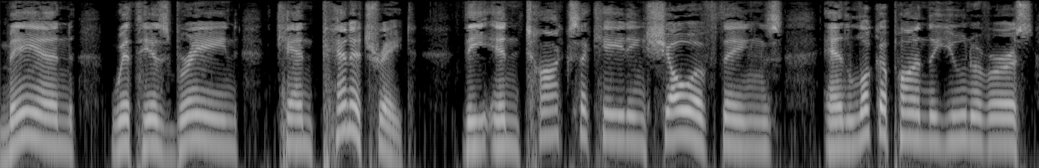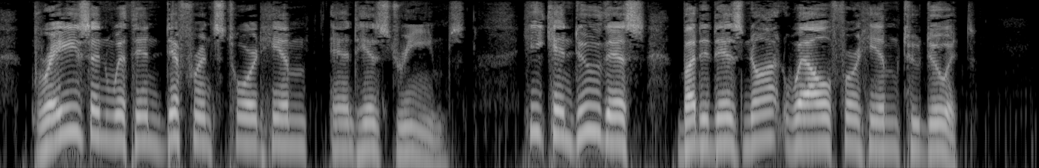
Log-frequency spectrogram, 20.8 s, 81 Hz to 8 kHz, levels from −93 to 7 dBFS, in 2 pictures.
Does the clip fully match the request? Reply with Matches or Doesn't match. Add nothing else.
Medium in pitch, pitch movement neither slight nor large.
Matches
